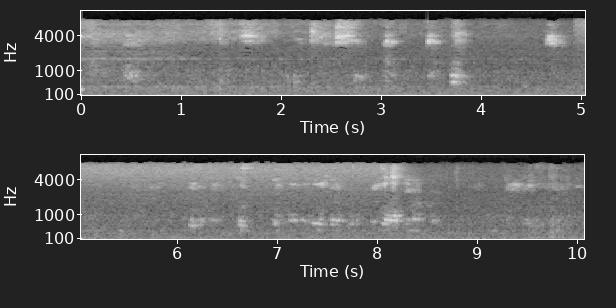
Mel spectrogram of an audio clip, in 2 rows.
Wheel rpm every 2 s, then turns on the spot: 0, 0, 0, 0, 0.
none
